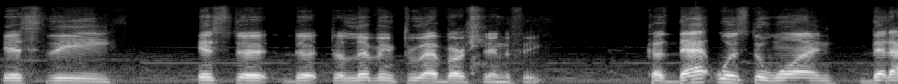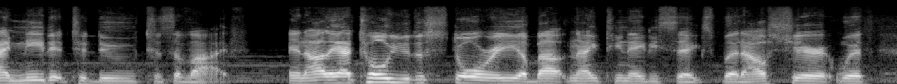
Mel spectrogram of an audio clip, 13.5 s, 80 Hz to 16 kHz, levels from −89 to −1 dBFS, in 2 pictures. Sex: male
